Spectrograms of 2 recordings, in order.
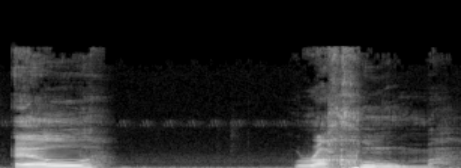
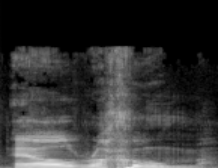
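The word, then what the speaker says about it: אל רחום: And the pronunciation in the Hebrew is El Rachum. El Rachum.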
